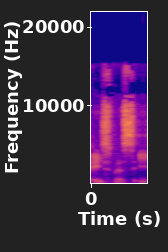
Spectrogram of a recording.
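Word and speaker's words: Abmas: So for the high-priced guards, Max Asmus, yes, it's pronounced Asmus, even though it's spelled Abmus. You can blame the German language for that.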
